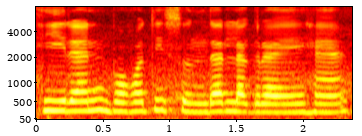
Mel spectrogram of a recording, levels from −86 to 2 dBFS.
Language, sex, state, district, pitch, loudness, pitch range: Hindi, female, Haryana, Charkhi Dadri, 240 Hz, -14 LUFS, 225-255 Hz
